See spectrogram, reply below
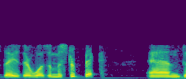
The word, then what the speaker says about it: Bich: The family name is spelled B-I-C-H, and for all the obvious reasons, they pronounced it Bick.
